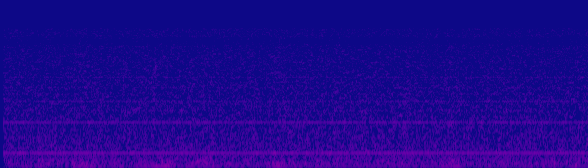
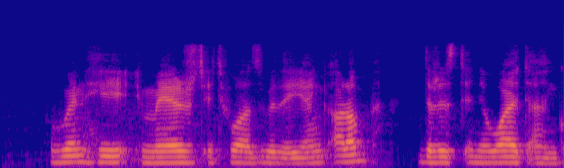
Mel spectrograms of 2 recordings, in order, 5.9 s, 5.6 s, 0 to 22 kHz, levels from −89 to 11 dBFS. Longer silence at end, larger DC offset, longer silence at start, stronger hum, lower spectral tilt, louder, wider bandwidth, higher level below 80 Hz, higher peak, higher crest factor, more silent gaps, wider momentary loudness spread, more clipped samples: about the same, 0 s vs 0 s; neither; second, 0.05 s vs 0.5 s; neither; second, -3 dB/octave vs -5.5 dB/octave; second, -65 LUFS vs -28 LUFS; first, 11.5 kHz vs 7.6 kHz; second, -76 dBFS vs -62 dBFS; second, -52 dBFS vs -8 dBFS; second, 14 dB vs 20 dB; neither; second, 1 LU vs 10 LU; neither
